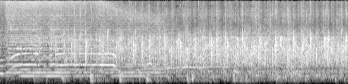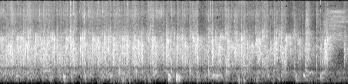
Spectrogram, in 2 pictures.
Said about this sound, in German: Ja, herzlich willkommen. Vielen Dank für den schönen Applaus. Herzlich willkommen, Sibylle Berg. Nehmt doch nochmal applaudieren.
